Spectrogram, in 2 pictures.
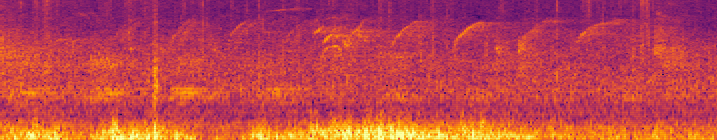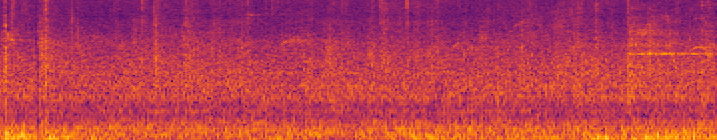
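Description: A small bird calls a quick run of about eight short, high, arched notes from about one to three seconds in. Under it, low irregular rustling and thumps fill the first three seconds before fading to quiet outdoor ambience.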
